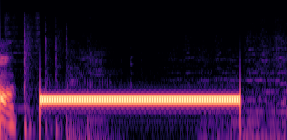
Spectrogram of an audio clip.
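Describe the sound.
A telephone ringback tone on an outgoing prank call: one steady, mid-pitched electronic tone held for about two seconds, loud and continuous, with brief bits of voice before and after it.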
